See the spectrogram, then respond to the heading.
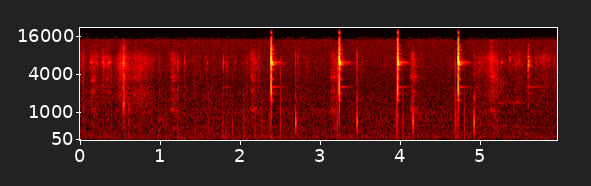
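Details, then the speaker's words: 1927 Atwater Kent Model 37 radio speaker: the reed spring pushed down and up by hand gives sharp clicks, firmer in one direction than the other, showing the reed armature is off-centre; pressure should be equal both ways. "they said when you move it this way that way and you're listening for the click you want to have equal pressure in both directions equal pressure in both directions"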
